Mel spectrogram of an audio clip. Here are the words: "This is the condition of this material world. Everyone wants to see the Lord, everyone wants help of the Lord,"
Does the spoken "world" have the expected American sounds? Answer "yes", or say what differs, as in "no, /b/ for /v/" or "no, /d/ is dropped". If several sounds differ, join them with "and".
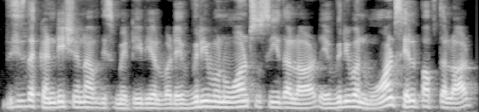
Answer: no, /l/ is dropped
